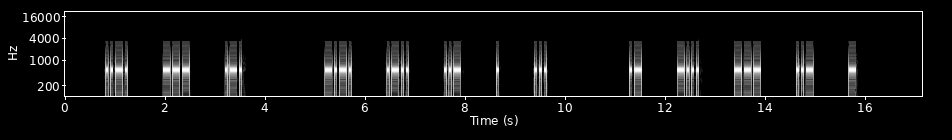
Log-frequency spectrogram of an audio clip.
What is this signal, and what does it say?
Morse code, heard as a keyed tone, about 25 wpm, spaced as for 10 wpm, 550 Hz. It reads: FOR CLUES ABOUT
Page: News Headlines in Morse Code at 10 WPM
